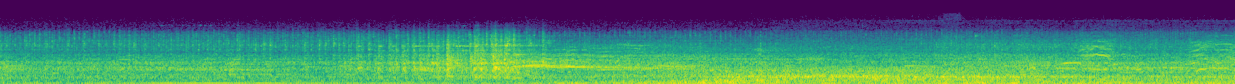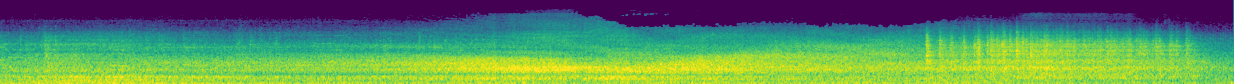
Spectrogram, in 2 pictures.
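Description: Steel Eel, a Morgan steel mega coaster, with a train rolling along its track: a steady rumble that grows louder around halfway and is loudest a little past two-thirds of the way.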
